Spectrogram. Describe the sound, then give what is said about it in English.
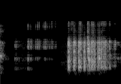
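Physical dice clatter and tumble across a table in two quick rattling bursts, the second louder and busier, with no voices, rolled for an awareness check in a tabletop game. “Oh, right. Physical dice. That whole deal. I rolled 3 by 10.”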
